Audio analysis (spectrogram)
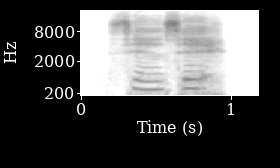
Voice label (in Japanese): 先生, kawaii voice; ASMR; 二人称; 1200 kawaii voice!!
